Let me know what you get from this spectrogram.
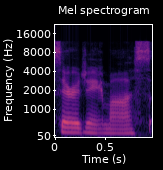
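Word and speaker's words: Sarah J. Maas: For today's book banter, we will be discussing all things Sarah J. Moss. We looked it up how to pronounce it because we were like mass or moss.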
